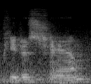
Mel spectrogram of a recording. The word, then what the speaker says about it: Petersham: They camped out there for the night, headed up north towards Petersham, which apparently that's how you pronounce it, I learned at one point.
